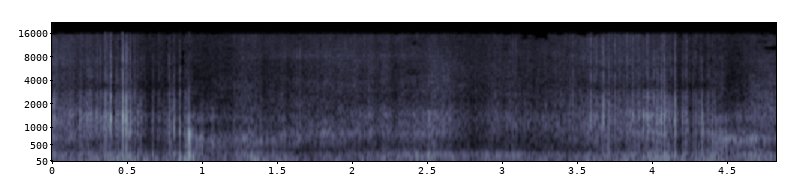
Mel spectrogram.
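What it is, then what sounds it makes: Foam microphone windscreen being scratched. The thin steel shaft of a screwdriver scratches and pokes at a soft, porous orange foam windscreen on a microphone. The result is a continuous, dull, low rustling rumble with bursts of scraping, little high-end brightness and no ringing after each touch.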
